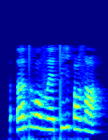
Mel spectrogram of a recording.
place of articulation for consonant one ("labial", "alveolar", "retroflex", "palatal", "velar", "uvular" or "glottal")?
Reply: glottal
